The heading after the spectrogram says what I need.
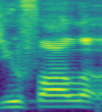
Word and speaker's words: Eufaula: no in oklahoma it's you follow oklahoma and the e is silent but it's not spelled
